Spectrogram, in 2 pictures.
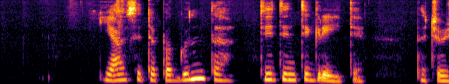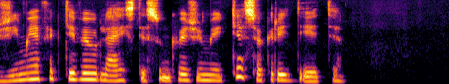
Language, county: Lithuanian, Kaunas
